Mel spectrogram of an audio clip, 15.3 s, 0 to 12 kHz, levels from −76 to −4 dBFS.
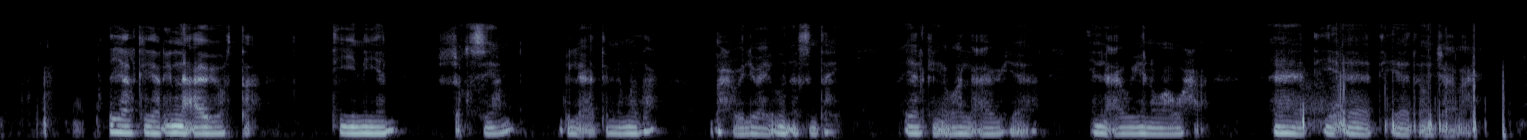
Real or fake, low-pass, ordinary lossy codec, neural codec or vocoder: real; 7.2 kHz; AAC, 48 kbps; none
